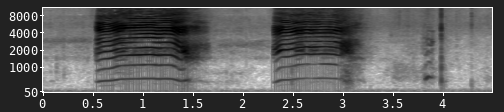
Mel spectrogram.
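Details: Common duiker caught by a cheetah at Phinda Private Game Reserve on a rainy afternoon, crying for help as it dies. Two long, strained, harmonic bleats about a second each, then a faint click.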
